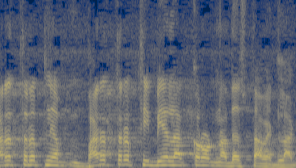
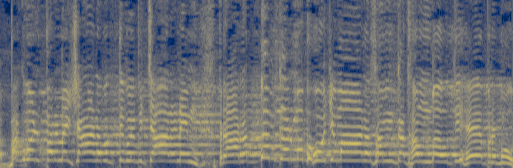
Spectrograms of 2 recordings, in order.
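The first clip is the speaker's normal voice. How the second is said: mock katha preacher; 12 semitones higher than usual. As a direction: ham up a pompous storyteller's chant. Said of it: "ન્યા બોલતા હતા". (કથાકારની જેમ ઊંચા સૂરે ધીમું લલકારવું)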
